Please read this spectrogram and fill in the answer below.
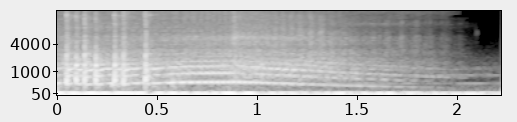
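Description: Logo sting for the channel's outro card: a stuttering, pitched sound over a low rumble that then slides down in pitch and fades out.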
